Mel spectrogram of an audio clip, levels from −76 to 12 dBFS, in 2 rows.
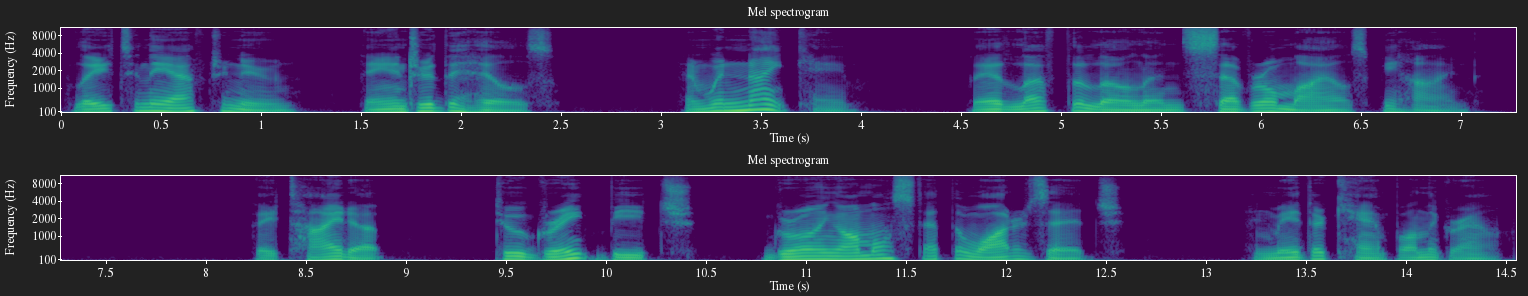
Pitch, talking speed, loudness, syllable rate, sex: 100 Hz, 165 wpm, -18 LUFS, 5.1 syllables/s, male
